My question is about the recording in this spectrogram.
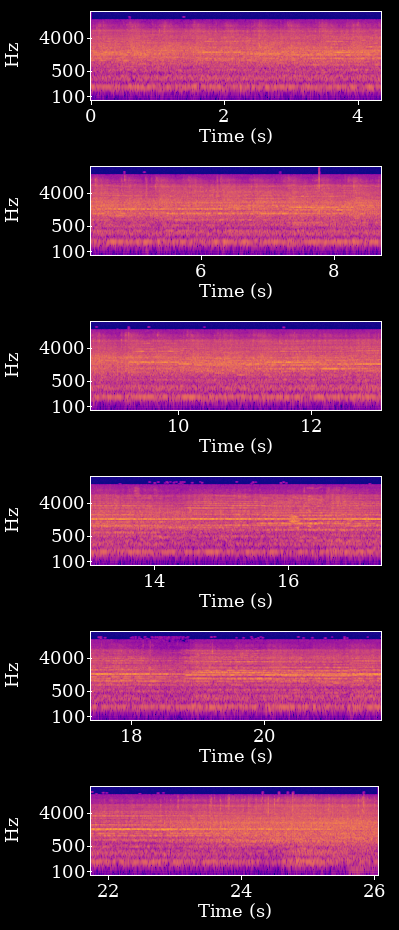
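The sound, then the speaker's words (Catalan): Gralla shawms of the colla de geganters i grallers of Calella play for the town giants' festa major dance at the parish church, a loud, piercing reedy melody without pause, with bright sustained tones holding steady for the whole stretch and no voices heard. “Ballen els gegants de la ciutat, salten al ritme de la música de les gralles i també dels aplaudiments dels ciutadans, que no són pocs, que són presents en aquesta actuació de la colla de geganters i grallers aquí a l'església parroquial.”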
